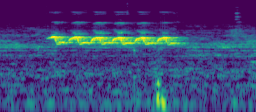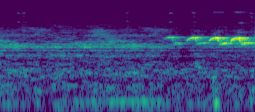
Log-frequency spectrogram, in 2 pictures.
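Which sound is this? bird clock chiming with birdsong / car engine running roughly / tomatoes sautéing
bird clock chiming with birdsong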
